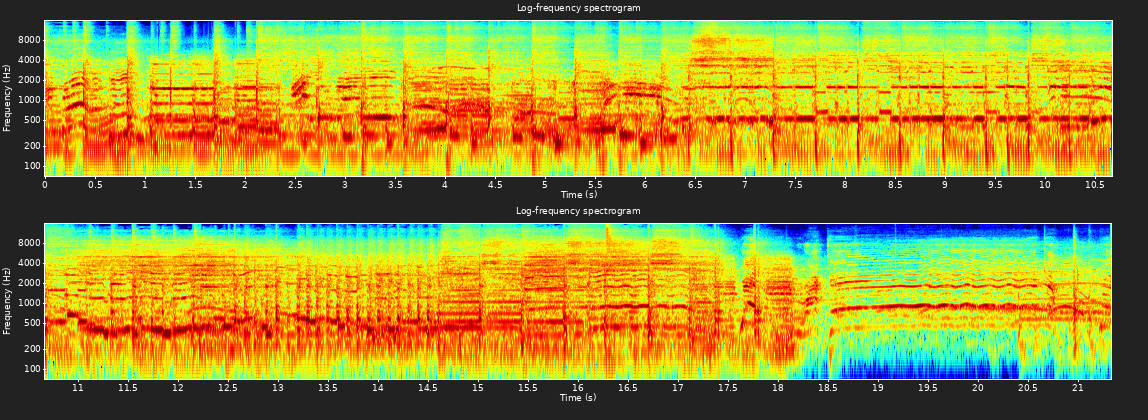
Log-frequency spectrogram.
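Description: A live blues band plays: a female lead vocalist sings sustained notes over electric guitar and a drum kit. About eighteen seconds in, the drums and low end drop away, leaving a thinner wavering melodic line.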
